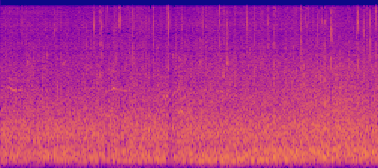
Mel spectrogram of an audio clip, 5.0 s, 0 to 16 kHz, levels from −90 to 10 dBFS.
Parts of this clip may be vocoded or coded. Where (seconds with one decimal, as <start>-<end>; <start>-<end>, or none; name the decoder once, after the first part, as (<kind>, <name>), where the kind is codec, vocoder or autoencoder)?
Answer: 0.0-0.9 (vocoder, BigVGAN v2); 2.8-3.5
